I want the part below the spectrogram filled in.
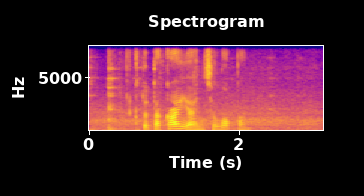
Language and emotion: Russian, neutral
